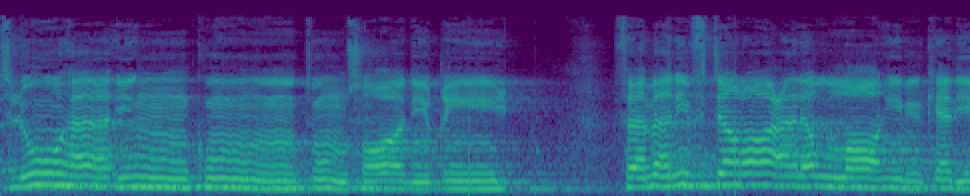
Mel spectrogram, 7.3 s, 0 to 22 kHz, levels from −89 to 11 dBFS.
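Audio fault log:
3.51 to 5.50 s, periodic USB or driver dropouts. A small tick sounds every 0.5 s, about five in all. Each one is a tiny gap where around a millisecond of audio is skipped rather than filled with silence. Something keeps stalling the USB bus or the audio driver on a fixed schedule, so samples go missing at even intervals. The waveform then jumps across each gap. That sudden step is what produces the regular tick.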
